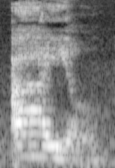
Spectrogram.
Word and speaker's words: aisle: Now notice that this is one of those words that has letters that you do not pronounce. The S in this word is silent. So the correct pronunciation is aisle, aisle.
